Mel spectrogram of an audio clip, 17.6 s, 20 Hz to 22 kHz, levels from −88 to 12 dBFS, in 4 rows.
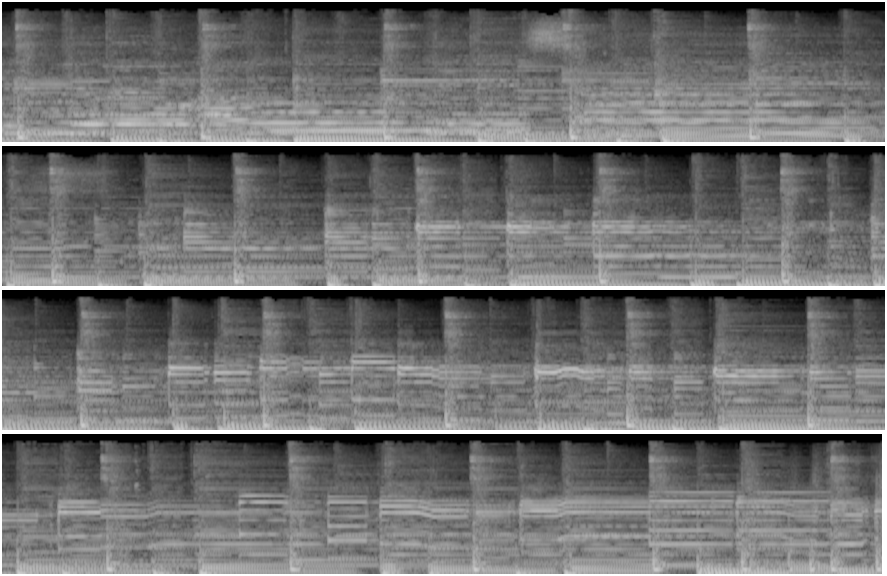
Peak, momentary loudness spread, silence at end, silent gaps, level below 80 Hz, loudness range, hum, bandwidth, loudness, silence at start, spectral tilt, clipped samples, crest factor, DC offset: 0 dBFS; 5 LU; 0 s; none; -22 dBFS; 3 LU; none; 17 kHz; -16 LUFS; 0 s; -4.5 dB/octave; under 0.1%; 14 dB; under 0.1%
